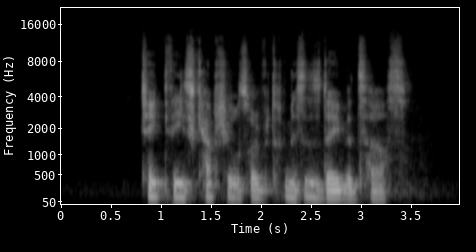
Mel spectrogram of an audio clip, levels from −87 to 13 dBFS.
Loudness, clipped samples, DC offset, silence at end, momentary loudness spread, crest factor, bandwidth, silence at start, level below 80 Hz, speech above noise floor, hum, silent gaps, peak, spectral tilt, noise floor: -32 LUFS; under 0.1%; under 0.1%; 0.5 s; 8 LU; 20 dB; 13.5 kHz; 0.8 s; -70 dBFS; 51 dB; none; none; -14 dBFS; -4 dB/octave; -83 dBFS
